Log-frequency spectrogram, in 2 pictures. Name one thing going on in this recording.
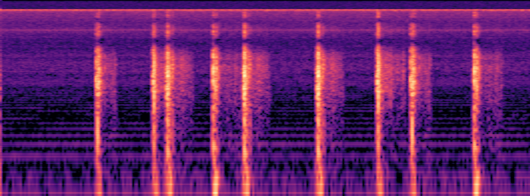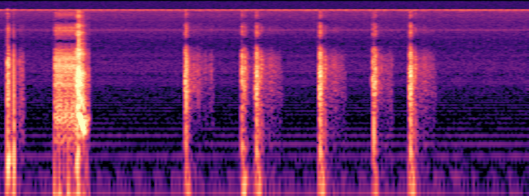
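Light footsteps patter quickly on a stone floor.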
